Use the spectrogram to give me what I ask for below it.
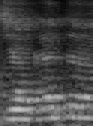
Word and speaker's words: jagat: Jagat viparivartate. So no after the da. Okay, Jagat. Yeah, no Are you reading from the Devanagari? English. So you see, after the D, there's no A.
